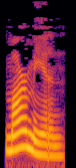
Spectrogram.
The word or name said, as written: marmion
